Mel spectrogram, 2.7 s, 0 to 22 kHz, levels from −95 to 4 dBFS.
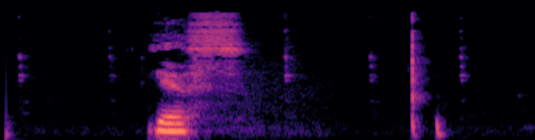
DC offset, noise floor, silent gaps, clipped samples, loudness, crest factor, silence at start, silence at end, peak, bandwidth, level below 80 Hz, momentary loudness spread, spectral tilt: under 0.1%; -78 dBFS; none; under 0.1%; -32 LUFS; 24 dB; 0.75 s; 0.45 s; -12 dBFS; 16 kHz; -70 dBFS; 13 LU; -4.5 dB/octave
